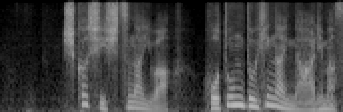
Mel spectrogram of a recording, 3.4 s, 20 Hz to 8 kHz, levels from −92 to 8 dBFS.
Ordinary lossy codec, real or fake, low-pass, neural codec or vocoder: none; fake; 7.2 kHz; codec, 16 kHz, 0.3 kbps, FocalCodec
